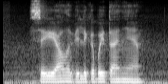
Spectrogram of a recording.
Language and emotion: Russian, neutral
